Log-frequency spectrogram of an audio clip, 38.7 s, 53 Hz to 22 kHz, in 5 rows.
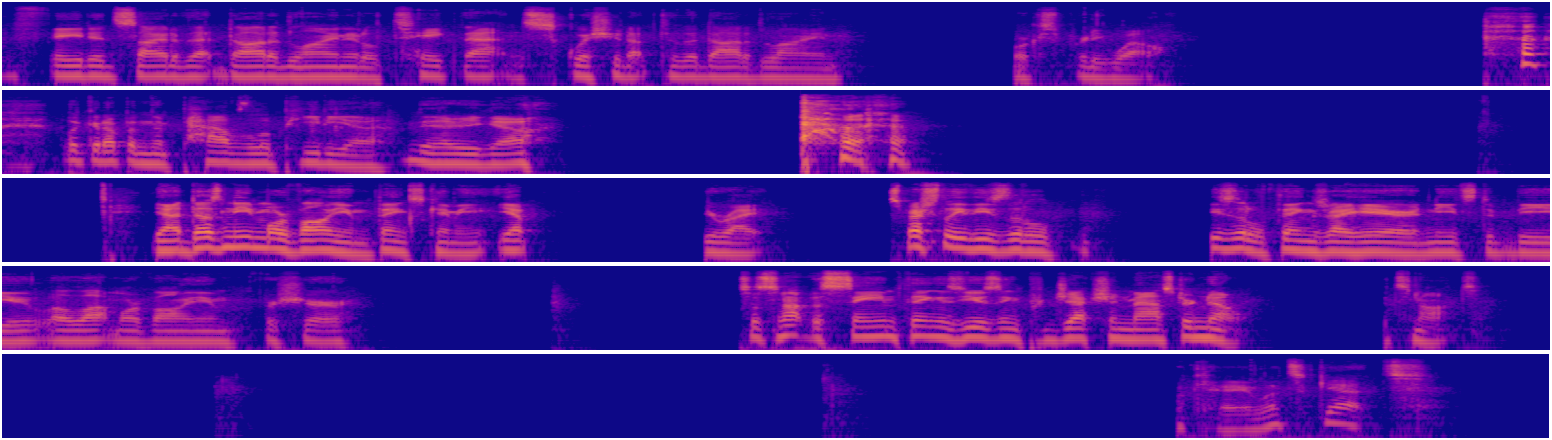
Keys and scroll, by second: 37.1 s.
